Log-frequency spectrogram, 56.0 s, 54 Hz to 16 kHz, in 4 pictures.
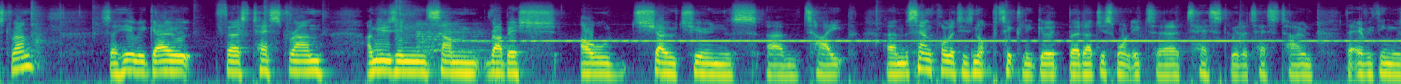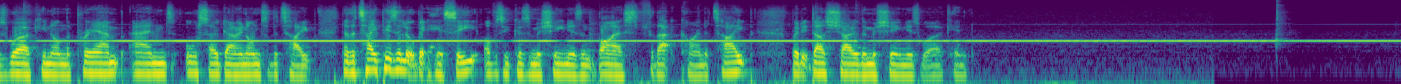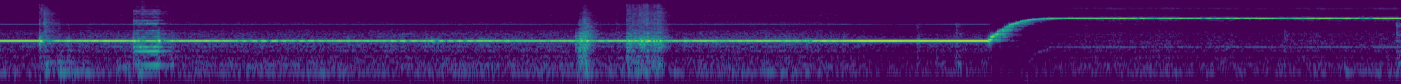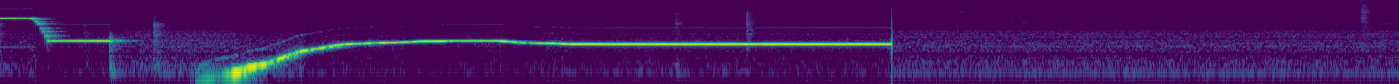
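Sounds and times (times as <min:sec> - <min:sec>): tape hiss: 0:00.0 - 0:26.2
steady test tone: 0:03.7 - 0:26.2, 0:44.0 - 0:48.1
tone gliding up: 0:03.7 - 0:26.2, 0:44.0 - 0:48.4
high whistle-like tone: 0:03.9 - 0:39.6, 0:41.6 - 0:43.4, 0:44.0 - 0:51.0.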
